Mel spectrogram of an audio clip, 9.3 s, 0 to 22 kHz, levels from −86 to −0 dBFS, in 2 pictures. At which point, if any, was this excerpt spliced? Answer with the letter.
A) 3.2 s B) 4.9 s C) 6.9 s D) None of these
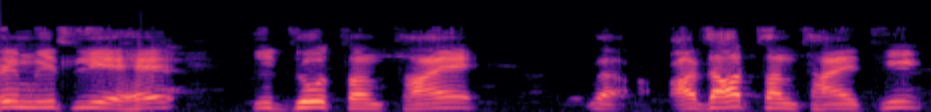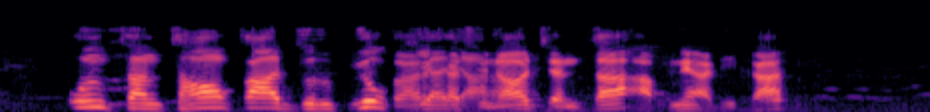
C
